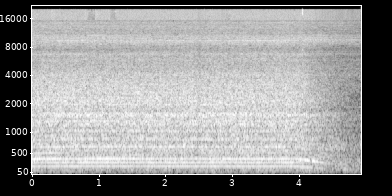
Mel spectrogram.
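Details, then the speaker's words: AC condenser fan tested after cooling system repairs, drawing about 5.5 A: steady, even whir with constant tone at higher RPM, then smooth wind-down; spins freely without hitting the shroud. "probably about five and a half amps but sounds like it spins at definitely a higher RPM so we're not hitting the Shroud everything's installed all three fans are working"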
